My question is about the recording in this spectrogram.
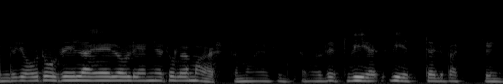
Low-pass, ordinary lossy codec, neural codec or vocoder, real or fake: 7.2 kHz; none; none; real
